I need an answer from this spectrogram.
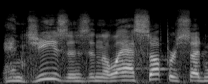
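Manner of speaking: ordinary talk, nothing marked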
